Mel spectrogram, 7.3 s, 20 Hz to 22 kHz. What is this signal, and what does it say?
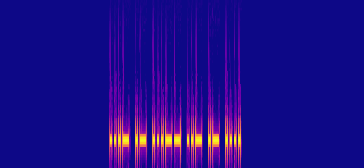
Morse code, heard as a keyed tone, about 28 wpm, 700 Hz. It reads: VA3UAH
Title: DXCC-100 Call Signs - 6 Characters - Repeated 3x - 28wpm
